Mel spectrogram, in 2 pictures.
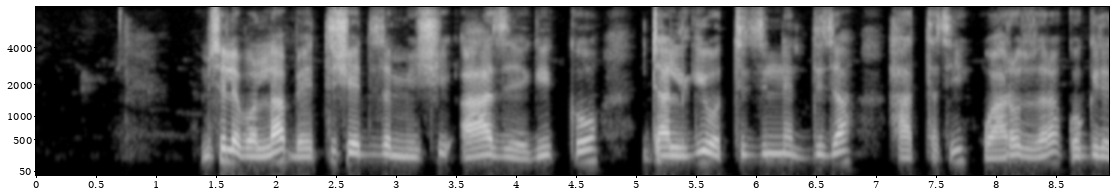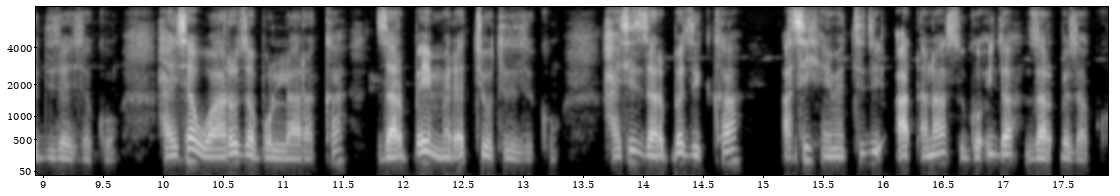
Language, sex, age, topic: Gamo, male, 25-35, agriculture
